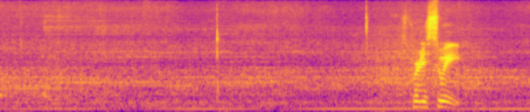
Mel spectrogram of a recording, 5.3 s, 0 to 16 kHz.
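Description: A Cincinnati 36-inch metal shaper runs with a steady low mechanical hum and drone that holds evenly throughout, and a voice speaks briefly near the end.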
